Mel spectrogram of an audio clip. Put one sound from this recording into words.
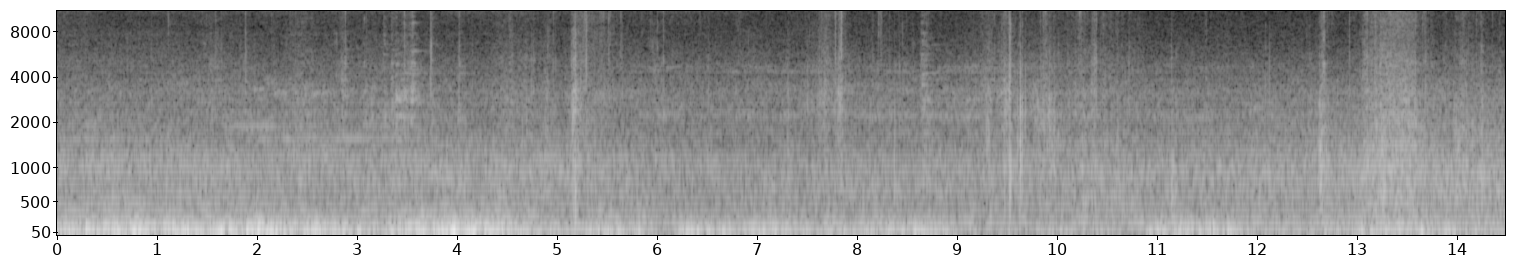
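Dry twigs click and rattle as they are handled.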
